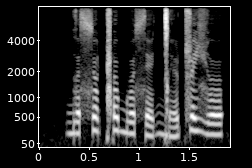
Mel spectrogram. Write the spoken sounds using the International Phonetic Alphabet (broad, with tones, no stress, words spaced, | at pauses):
ɡə˧ sɵ˥˨ǁɵ˥ bɵ˧se˨˩˦ ɡ͡ǀe˨˩˦ʈ͡ʂe˥ʑɵ˧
